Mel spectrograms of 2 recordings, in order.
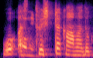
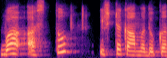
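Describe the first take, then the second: First: The words are joined, merged into one flow. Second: The words are split apart, said separately. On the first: "ಇಲ್ಲಂದ್ರೆ" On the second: "ಬಿಡಿಸ್ಲಿಕ್ಕಾಗ್ಲಿದ್ರೆ"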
